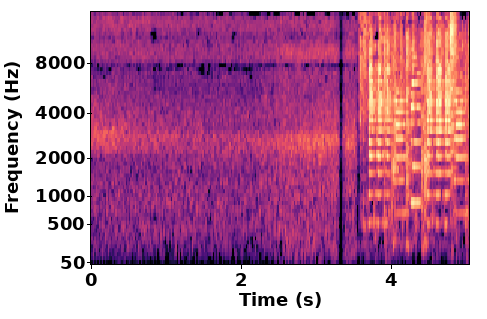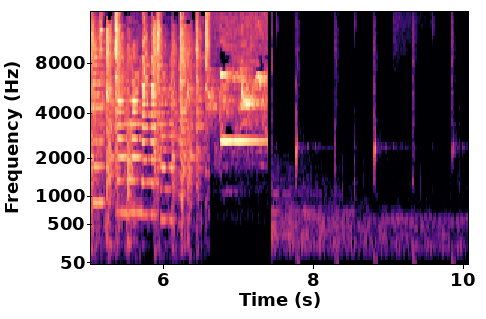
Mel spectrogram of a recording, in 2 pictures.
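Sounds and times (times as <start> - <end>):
road traffic rushing: 0.0 - 6.7.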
